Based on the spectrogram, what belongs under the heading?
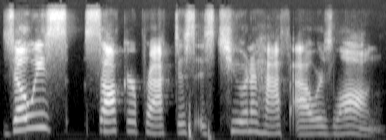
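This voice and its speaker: A woman's voice: medium pitch, expressive, slow pace, sharp tone, no echo. A young woman with a New York accent teaching a math lesson over a video call, chatty and upbeat, often correcting herself.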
